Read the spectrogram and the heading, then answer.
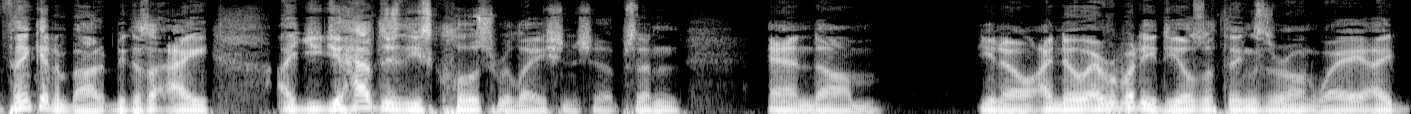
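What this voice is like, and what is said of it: Slightly choked-up, emotional voice. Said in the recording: “I'm getting a little choked up”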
